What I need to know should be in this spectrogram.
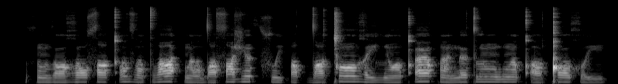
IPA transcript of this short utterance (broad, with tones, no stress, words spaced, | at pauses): θũ˩ðɔ˩ʁu˨sˤi˨ qʼə̃˦zˤə̃˩tˤðˤæ˥ ʔũ˩ dˤʊ˩sˤə˦ʒə̃˥θsʷi˨ ʔu˩tˤ dˤu˨ǀɔ̃˥ʁi˨ ʎɔ̃˨qʼø˥qə̃˨ nə˦tlũ˥ βũ˥qʼɔ˩ǃɔ˥χʷi˩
